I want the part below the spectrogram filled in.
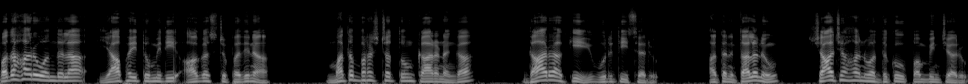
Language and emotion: Telugu, neutral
